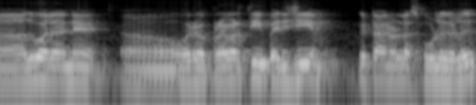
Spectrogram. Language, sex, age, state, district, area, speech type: Malayalam, male, 60+, Kerala, Ernakulam, rural, spontaneous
